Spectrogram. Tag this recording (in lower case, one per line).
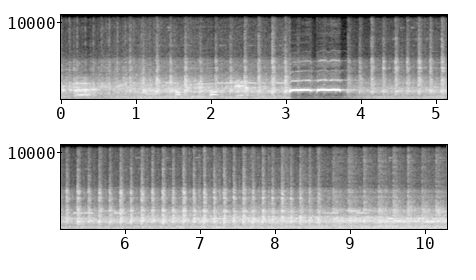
speech
vehicle
car horn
